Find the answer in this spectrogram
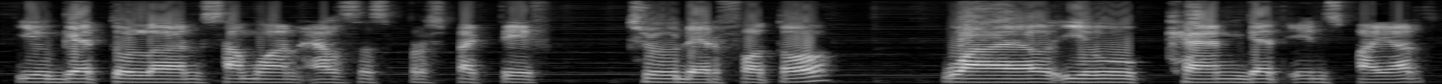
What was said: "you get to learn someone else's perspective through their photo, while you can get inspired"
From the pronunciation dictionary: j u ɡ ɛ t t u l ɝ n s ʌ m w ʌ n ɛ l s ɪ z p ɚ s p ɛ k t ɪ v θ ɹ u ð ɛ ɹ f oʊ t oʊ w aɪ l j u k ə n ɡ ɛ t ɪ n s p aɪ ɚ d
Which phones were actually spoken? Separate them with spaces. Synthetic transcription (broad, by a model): j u ɡ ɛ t t u l ɝ n s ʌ m w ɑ n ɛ l s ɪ s p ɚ s p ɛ k t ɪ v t ɹ u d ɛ ɹ f oʊ t oʊ w aɪ l j u k ə n ɡ ɛ t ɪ n s p aɪ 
